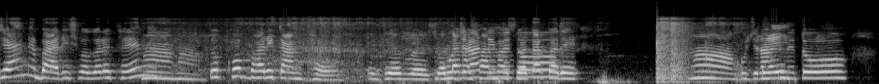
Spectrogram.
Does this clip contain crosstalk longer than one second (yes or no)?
no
